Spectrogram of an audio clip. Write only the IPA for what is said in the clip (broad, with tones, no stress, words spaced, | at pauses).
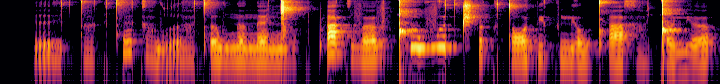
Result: re̤˨˩tt̪a̤˨˩k tʼɛ̤˥ka̤˨˩w ra̤˨˩tʼə˨˩w nə˨˩ n̪ɛ˨˩ŋ͡ǀɔ̤˨˦k pʼa˥kvœ˨˦v ǃʰɯ˥wvɯ˥tt͡ʃʼə˨˦k tɔ˨˦pʲɯ˨˦kmʲɔ˨˩w kʼa˨˦xa̤˨˦ǃə˨˩mʲœ˨˦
